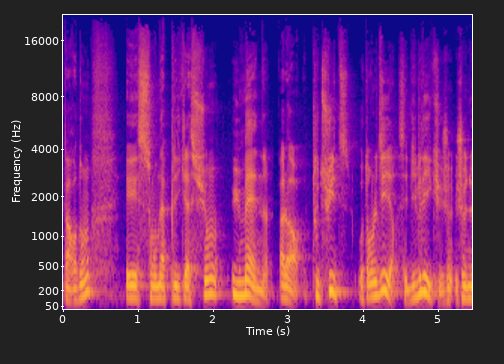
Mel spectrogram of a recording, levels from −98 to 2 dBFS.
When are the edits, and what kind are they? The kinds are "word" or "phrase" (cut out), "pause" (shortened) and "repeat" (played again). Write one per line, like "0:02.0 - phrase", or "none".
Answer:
0:02.8 - pause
